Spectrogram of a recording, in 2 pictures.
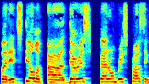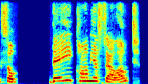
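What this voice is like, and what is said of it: Accented English. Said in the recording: “This accent, I'm the only one in my family that has an accent ... I got this accent from running the streets of San Jose, California”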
